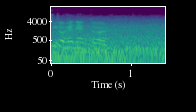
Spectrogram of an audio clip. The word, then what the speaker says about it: Cristo Redentor: How do you say it in Portuguese? Cristo Redentor.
